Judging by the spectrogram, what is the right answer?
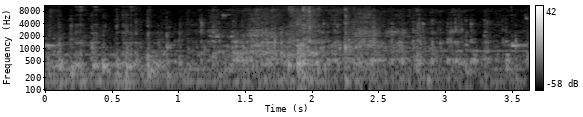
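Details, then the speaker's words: Hamilton Beach FlexBrew Trio 2-way coffee maker brewing 14 oz: light uneven rattling and gurgling with flow reduced to a drip; something inside loose or struggling, machine not working, cause unconfirmed. "You hear all that noise? Sounds like something's rattling in there, which is not normal."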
